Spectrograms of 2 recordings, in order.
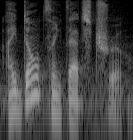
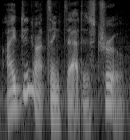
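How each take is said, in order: First: The words are contracted and linked together. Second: Each word is said fully and separately. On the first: "the word connections, don't, do not, that's, that is, changed the rhythm" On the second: "the rhythm was quite different"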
